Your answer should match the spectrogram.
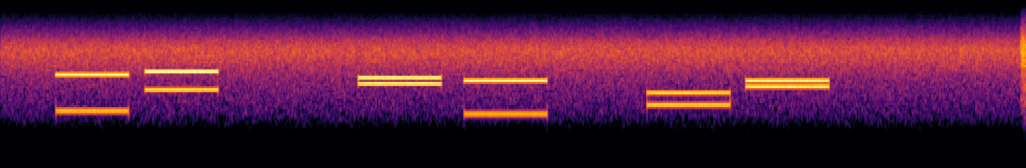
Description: Aircraft SELCAL, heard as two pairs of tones, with radio hiss and a squelch burst at the end. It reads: BQ-JR LP-AM DH-KM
